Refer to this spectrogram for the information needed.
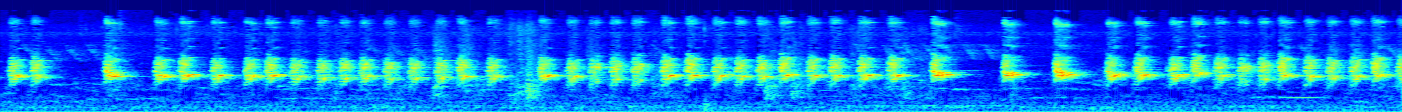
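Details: Sooty-headed bulbul kept at home and described as in breeding condition, chattering ngebren-style in rapid buzzy notes, broken by several short pauses and a few louder, drawn-out harsh calls.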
